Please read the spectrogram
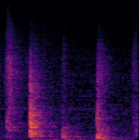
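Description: Tarot cards being shuffled and knocked down onto a tabletop: four sharp knocks about half a second apart, the second the loudest.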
